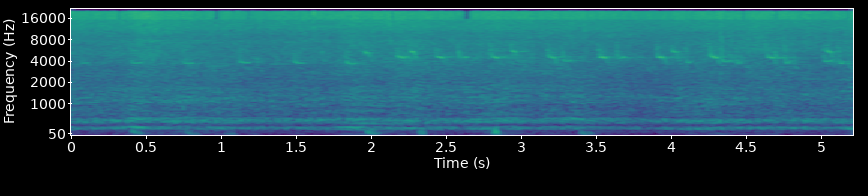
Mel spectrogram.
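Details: Spring morning at the Doppio beehive, a horizontal hive made from an old French oak chest: honey bees give a continuous droning hum, punctuated by short close fly-by buzzes, with rapid high-pitched chirping repeated in the background.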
